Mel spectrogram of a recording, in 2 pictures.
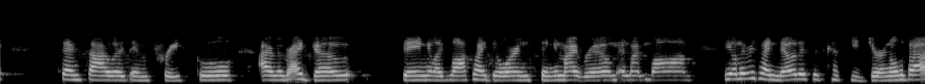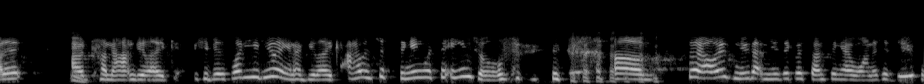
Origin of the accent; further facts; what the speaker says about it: Chicago, Illinois, United States; I grew up in the suburbs of Chicago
